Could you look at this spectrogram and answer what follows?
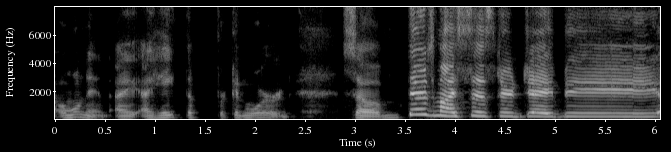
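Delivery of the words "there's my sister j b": loud, high happy call; raised, gleeful greeting; delighted shout-out. Real, not acted. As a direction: call out proudly to a dear friend. Spotting a friend arriving in chat.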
